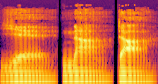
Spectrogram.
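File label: "yenata", concatenated syllables; Affixing experiment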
